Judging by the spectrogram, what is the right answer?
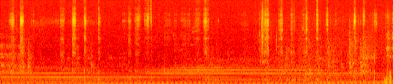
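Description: A carving tool scrapes and rubs at a pumpkin's surface in short, repeated strokes, taking off material, over a steady low electrical hum with occasional faint voice underneath.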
